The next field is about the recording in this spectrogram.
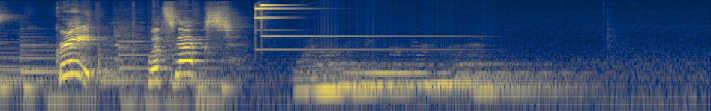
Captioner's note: chiming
